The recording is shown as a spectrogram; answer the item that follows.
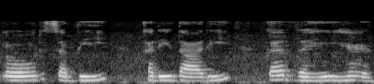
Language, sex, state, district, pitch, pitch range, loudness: Hindi, female, Haryana, Charkhi Dadri, 190 Hz, 185-200 Hz, -14 LUFS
